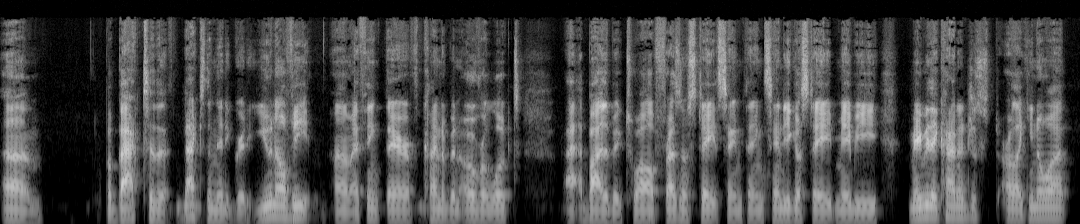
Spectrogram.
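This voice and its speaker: A man's voice: mid-range voice, fairly even intonation, brisk, fairly bright tone, no room sound, clean studio sound. A young man in his twenties hosting a sports podcast, talking casually with lots of fillers and restarts. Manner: rambling, filler-heavy, many "um"s and restarts. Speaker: podcast host.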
